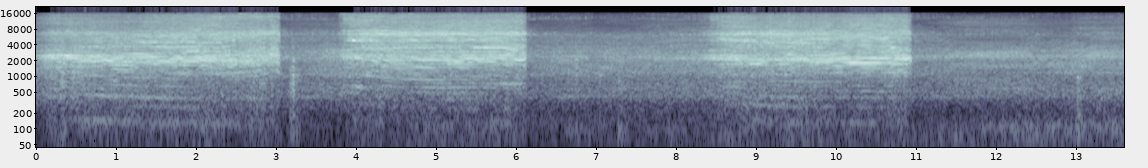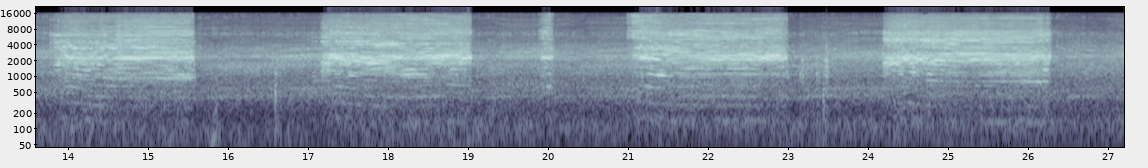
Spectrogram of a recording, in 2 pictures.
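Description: An angle grinder screeches loudly as it cuts through metal in repeated bursts.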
